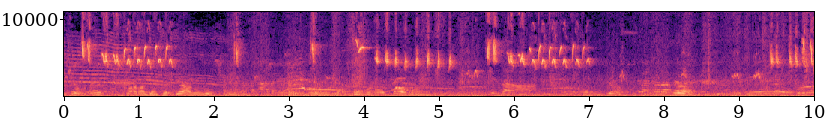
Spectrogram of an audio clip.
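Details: Javan bushlark (branjangan, Parva type) singing: bursts of high, rapid, buzzy trilled notes repeated every one to two seconds, over a busy backdrop of lower chirps, whistles and other calls.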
